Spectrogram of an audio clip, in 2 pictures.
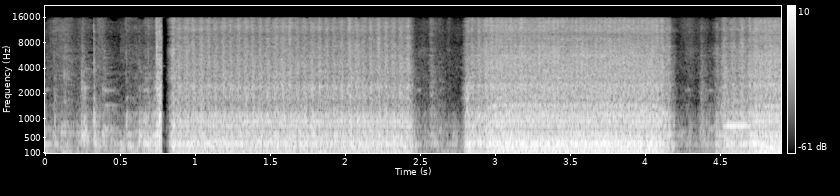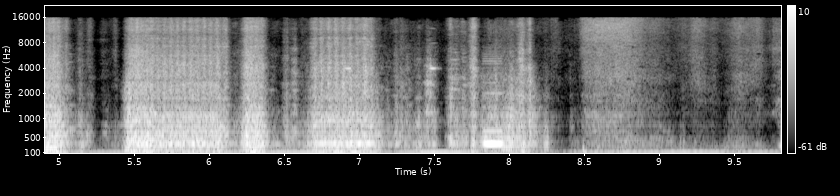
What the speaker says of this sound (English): You can even do a second line, running the edge of your presser foot along the first line of top stitching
